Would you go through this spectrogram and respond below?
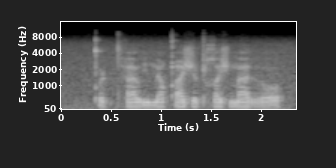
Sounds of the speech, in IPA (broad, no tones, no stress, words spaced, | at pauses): kʼɔʈtʰao̯ ɾimɛo̯qʼɛ ʃɑʈχɐʃ ma rɔ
